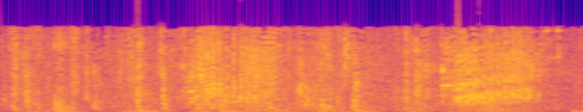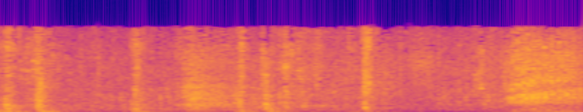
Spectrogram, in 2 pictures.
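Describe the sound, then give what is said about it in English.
Horse hooves knock irregularly on a church floor as a rider enters on horseback, with scattered sharp clops over a swelling, rumbling background. “Anne frowns as Tavington rides his horse inside.”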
